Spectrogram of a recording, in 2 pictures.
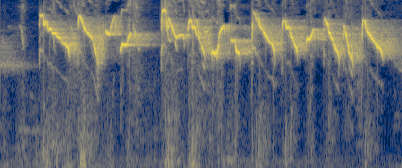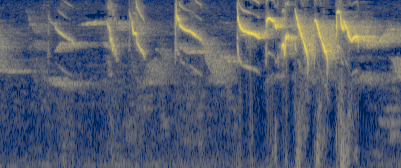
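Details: Oriental white-eye in strong singing form, a 'ngalas panjang' song used as a lure to make captive birds sing; fast chains of shrill, zigzagging twitters pour out, slacken briefly into scattered chips, then resume vigorously.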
